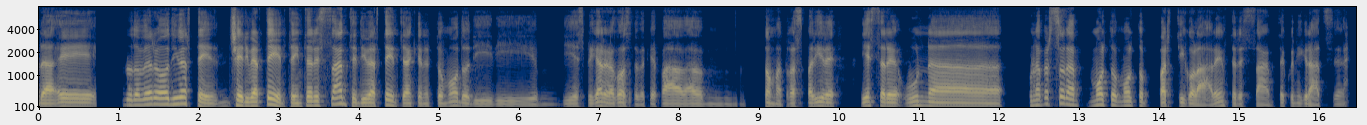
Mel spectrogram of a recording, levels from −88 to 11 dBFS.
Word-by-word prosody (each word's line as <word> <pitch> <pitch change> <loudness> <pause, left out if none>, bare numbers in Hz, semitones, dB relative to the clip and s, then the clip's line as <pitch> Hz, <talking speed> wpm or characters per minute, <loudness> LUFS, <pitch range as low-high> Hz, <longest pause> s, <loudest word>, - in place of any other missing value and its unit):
guarda, 95 -1 +4
ehm, 115 -2 +2 0.4
stato 150 - -2
davvero 170 +3 +4
diverten 140 - +2
cioè 135 +5 +7
divertente, 120 0 +4
interessante 130 - +2
e - - -1
divertente 110 +4 +2
anche 100 -1 0
nel 95 0 -9
tuo 105 - -2
modo 115 -2 -1
di 90 0 -8
di 85 -1 -9
mhmm, 85 +1 -25
di 95 +1 -9
esplicare 100 +5 0
la 100 - +2
cosa - - 0
perché - - -8
fa, 95 -1 -1
uhm, 85 -1 -15 0.3
insomma 95 -6 -2
trasparire 105 +3 -2 0.2
di 120 - -1
essere 115 -3 +2
un 125 +5 -3 1.3
una 150 +2 -3
persona 180 -3 +1
molto, 150 +4 0
molto 130 0 -3
particolare, - - 0
interessante 75 -1 -7
e - - -10
quindi 105 -1 -11
grazie. 85 -3 -5
110 Hz, 140 wpm, -24 LUFS, 95-135 Hz, 1.3 s, cioè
